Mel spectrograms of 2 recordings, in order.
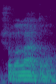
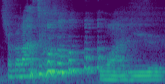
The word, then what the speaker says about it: cioccolato: which is exactly why my pronunciation in Italian sometimes is off when I say chocolat instead of Chocolato. cioccolato.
